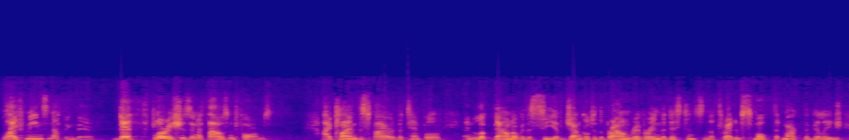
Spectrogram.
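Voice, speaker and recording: An actor playing an arrogant, obsessed explorer in an old-time radio mystery, speaking in a grandiose, theatrical way. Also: male voice, mid-range voice, lively intonation, moderate pace, a bit bright, breathy edge, rough recording. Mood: brooding, fervent. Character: obsessed, arrogant male explorer enthralled by a cult of destruction.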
